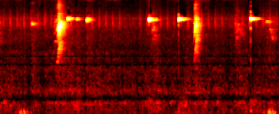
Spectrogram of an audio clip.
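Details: Saffron finch (Sicalis flaveola) with a new brood of nestlings gives very high, thin squeaks in short bursts, several within four seconds, with brief soft rustling between; call.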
